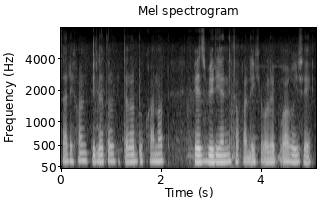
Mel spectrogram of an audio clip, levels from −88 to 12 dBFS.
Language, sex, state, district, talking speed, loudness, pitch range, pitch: Assamese, male, Assam, Kamrup Metropolitan, 115 wpm, -18 LUFS, 140-155 Hz, 150 Hz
